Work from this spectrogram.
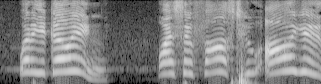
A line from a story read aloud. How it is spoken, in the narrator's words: they shouted to her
